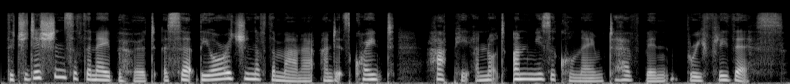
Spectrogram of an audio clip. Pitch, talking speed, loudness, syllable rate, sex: 205 Hz, 175 wpm, -19 LUFS, 5.2 syllables/s, female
